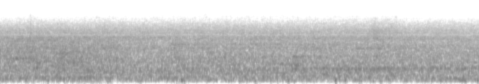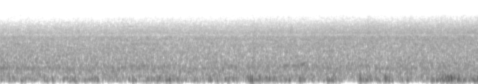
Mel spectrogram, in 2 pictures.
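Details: Steady broadband hiss like wind or a fan runs throughout, with a few soft knocks near the end and no animal voice.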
